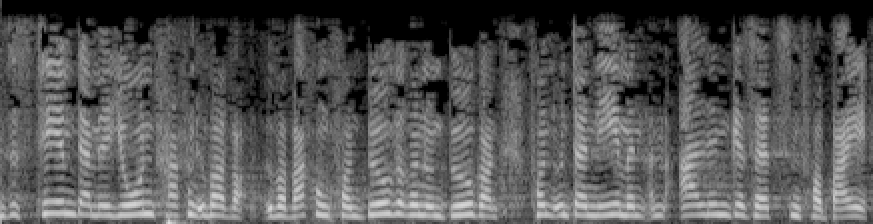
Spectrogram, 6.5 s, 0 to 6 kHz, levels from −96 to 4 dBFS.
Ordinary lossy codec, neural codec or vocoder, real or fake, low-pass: none; none; real; 5.4 kHz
